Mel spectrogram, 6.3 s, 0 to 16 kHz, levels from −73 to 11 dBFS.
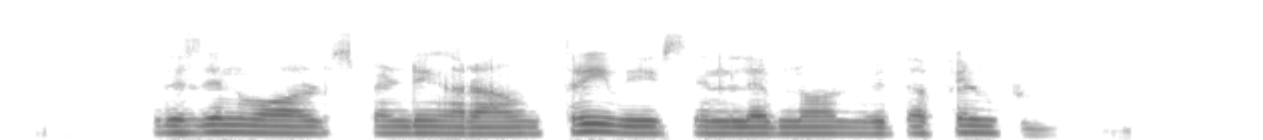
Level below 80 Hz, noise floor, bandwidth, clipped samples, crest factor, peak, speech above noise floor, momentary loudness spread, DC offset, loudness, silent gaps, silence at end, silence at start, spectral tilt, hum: -74 dBFS; under -90 dBFS; 7.4 kHz; under 0.1%; 16 dB; -18 dBFS; over 59 dB; 8 LU; under 0.1%; -32 LUFS; 1.78-1.86 s, 2.73-2.83 s, 4.67-4.72 s; 1.1 s; 0.8 s; -8.5 dB/octave; none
